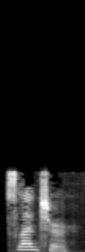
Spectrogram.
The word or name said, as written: slenter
